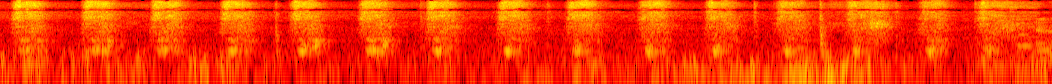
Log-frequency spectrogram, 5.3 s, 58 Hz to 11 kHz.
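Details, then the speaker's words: Penske truck air brake low-air check: quick, regular hissing bursts over a low rumble as pressure bleeds down to about 20–30 PSI, park brake valve expected to pop out promptly (slow release suggests sticking valve O-rings); normal air brake release. "this will pop out. Uh Usually, if this doesn't pop out, and it's just it comes out slowly, that's something that we need to address."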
